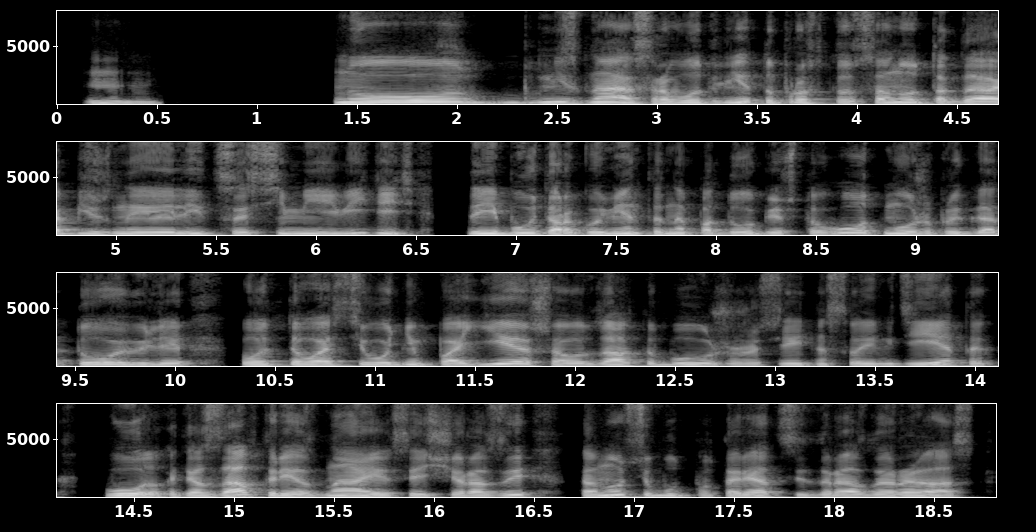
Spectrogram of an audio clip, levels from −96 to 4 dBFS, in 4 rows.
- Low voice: Yes, low, 120 Hz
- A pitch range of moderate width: No, narrow, 2.2 semitones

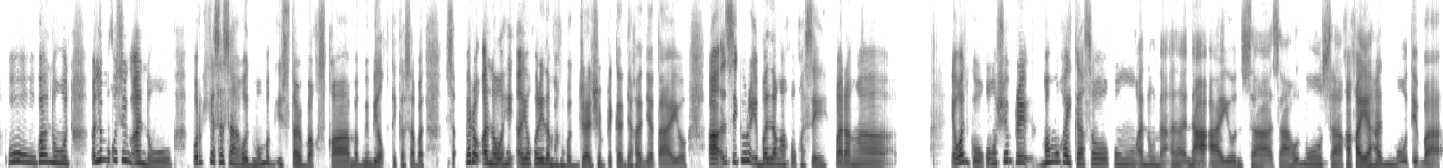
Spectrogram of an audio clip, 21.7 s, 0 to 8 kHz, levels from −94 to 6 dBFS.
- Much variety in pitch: Yes, wide, 5.9 semitones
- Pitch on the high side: Yes, high, 210 Hz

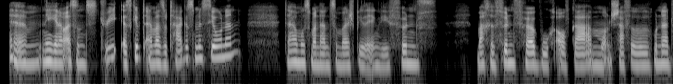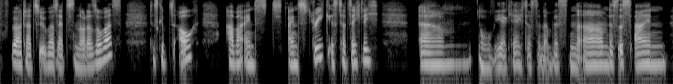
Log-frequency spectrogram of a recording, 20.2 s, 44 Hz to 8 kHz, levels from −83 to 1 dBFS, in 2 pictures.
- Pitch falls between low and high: Yes, medium, 155 Hz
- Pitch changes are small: Yes, narrow, 2.3 semitones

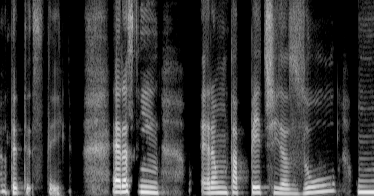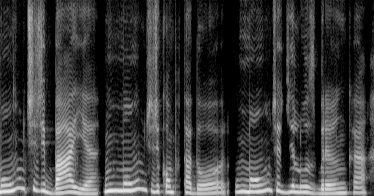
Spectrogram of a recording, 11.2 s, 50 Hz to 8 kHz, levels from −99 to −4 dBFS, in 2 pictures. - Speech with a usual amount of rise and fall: Yes, average, 3.8 semitones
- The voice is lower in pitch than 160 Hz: No, high, 220 Hz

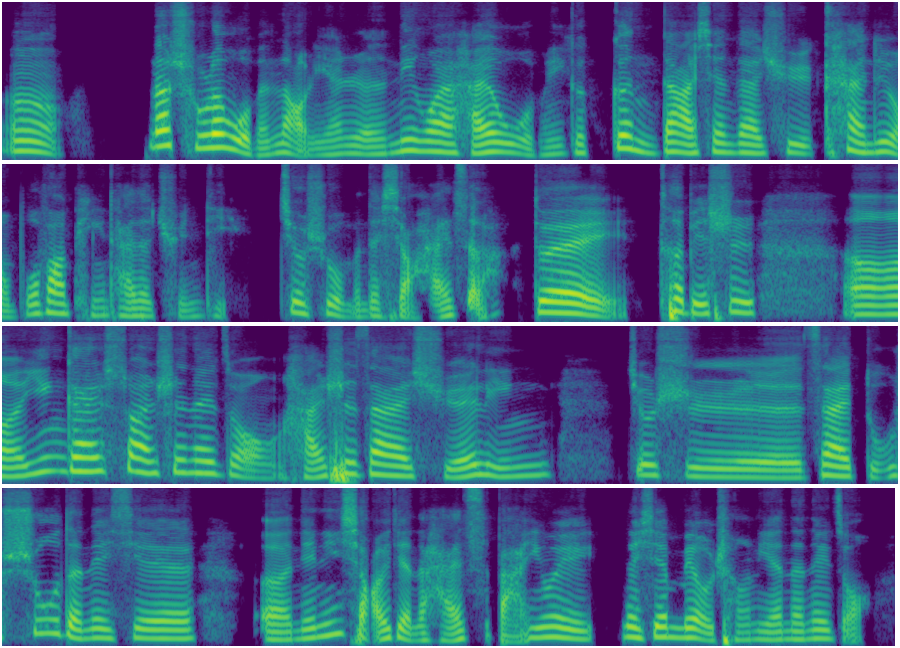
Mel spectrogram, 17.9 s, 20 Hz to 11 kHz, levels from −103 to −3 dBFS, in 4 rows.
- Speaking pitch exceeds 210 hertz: No, medium, 185 Hz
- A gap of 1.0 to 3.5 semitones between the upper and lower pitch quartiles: No, average, 4.6 semitones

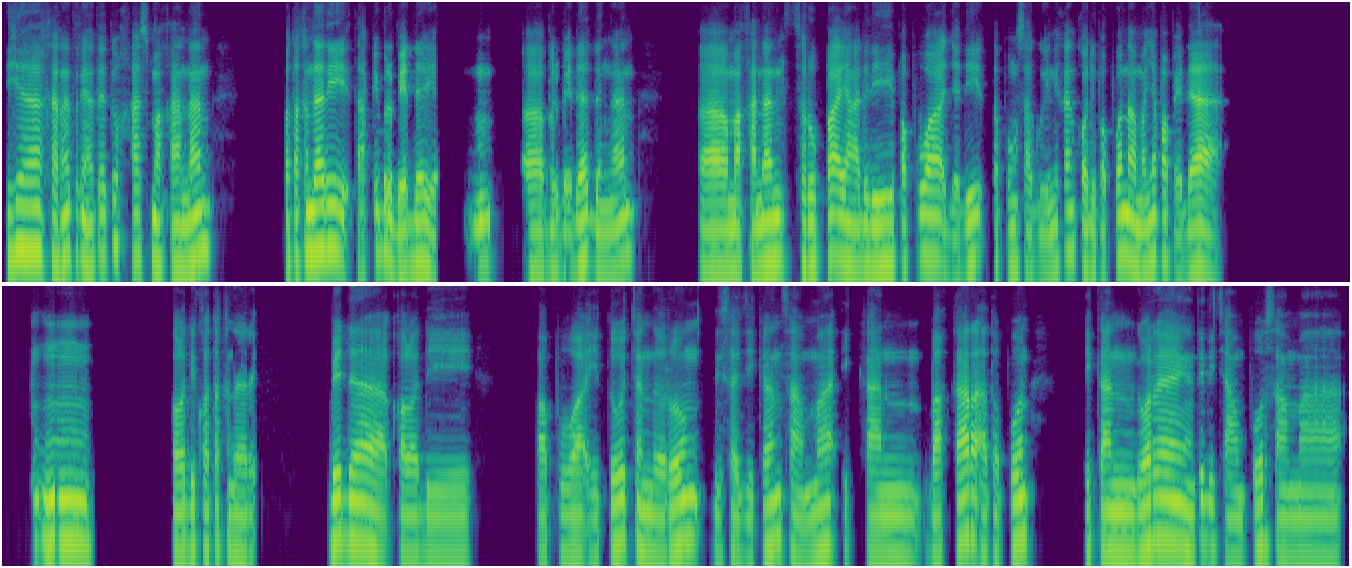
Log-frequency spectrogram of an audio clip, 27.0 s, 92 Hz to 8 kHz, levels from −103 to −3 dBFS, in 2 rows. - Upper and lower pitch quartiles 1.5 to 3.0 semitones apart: No, average, 3.9 semitones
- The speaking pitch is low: Yes, low, 115 Hz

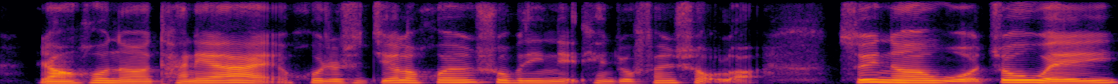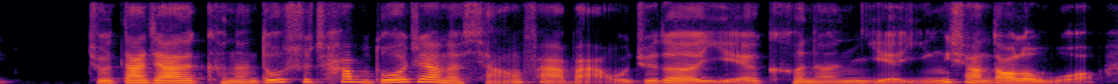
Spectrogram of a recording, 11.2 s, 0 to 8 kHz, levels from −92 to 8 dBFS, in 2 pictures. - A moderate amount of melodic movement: Yes, average, 3.8 semitones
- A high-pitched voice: No, medium, 180 Hz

